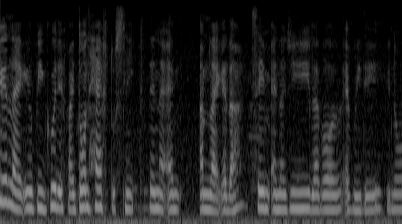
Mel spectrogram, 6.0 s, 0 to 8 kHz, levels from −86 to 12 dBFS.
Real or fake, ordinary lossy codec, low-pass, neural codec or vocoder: real; MP3, 32 kbps; 7.2 kHz; none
